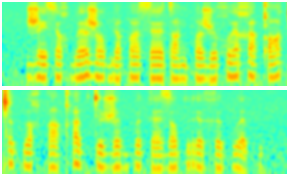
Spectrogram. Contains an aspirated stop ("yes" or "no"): yes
